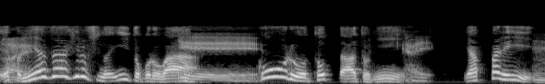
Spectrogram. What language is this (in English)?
Japanese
